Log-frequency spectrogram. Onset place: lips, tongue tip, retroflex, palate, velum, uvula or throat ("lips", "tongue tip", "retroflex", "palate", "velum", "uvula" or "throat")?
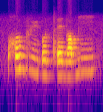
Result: uvula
